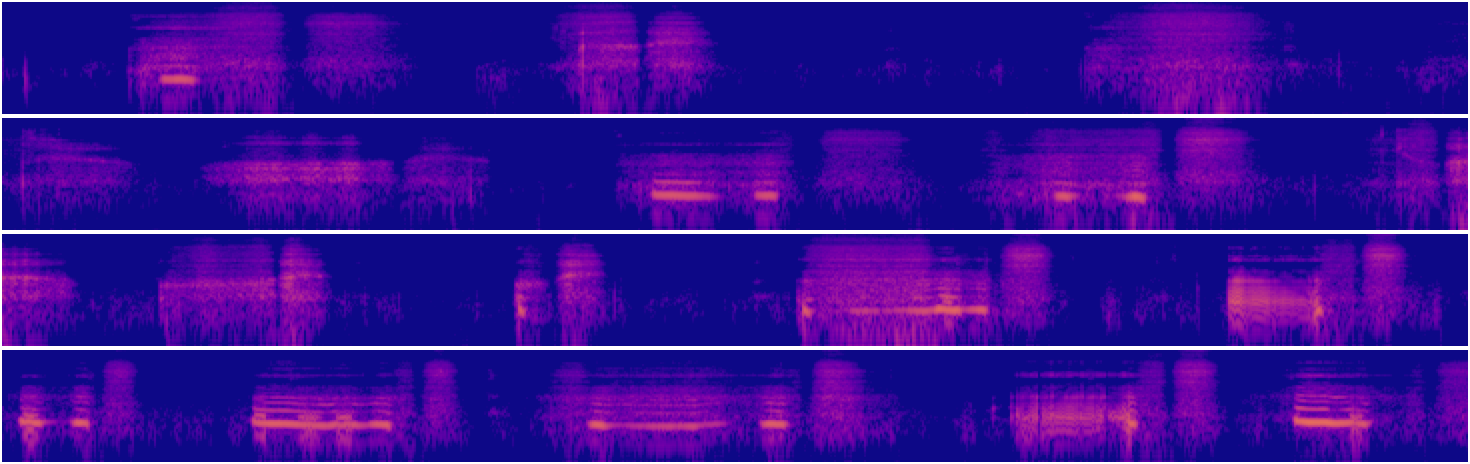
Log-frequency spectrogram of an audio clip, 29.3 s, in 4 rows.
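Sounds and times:
person breathing heavily, quiet and nervous: 0.6s - 2.1s, 2.7s - 3.6s, 5.4s - 16.4s, 17.2s - 17.8s, 18.6s - 20.0s, 20.9s - 26.5s, 27.6s - 29.3s.

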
